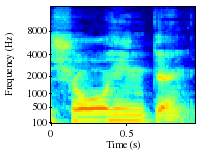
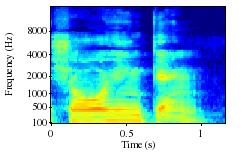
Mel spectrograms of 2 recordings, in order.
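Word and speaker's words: 商品券: 그리고 상품권 발음은 쇼힌갱, 쇼힌갱.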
